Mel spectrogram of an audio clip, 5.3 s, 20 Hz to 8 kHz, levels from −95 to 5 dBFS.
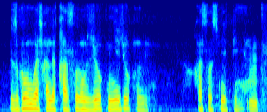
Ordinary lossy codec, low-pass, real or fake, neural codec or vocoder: Opus, 16 kbps; 7.2 kHz; real; none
